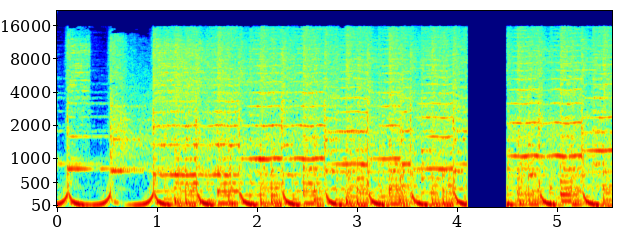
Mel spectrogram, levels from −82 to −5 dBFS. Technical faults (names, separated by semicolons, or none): audio dropout to silence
